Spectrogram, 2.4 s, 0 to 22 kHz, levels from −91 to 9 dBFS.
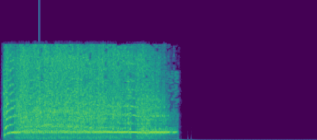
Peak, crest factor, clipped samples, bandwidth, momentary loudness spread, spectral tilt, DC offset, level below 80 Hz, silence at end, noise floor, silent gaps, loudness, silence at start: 0 dBFS; 12 dB; under 0.1%; 15.5 kHz; 8 LU; 2 dB/octave; under 0.1%; -46 dBFS; 1.05 s; -82 dBFS; none; -8 LUFS; 0 s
